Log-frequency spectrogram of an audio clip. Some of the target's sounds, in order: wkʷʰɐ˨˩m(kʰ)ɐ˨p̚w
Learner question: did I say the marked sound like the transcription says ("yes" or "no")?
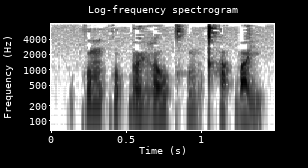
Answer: yes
